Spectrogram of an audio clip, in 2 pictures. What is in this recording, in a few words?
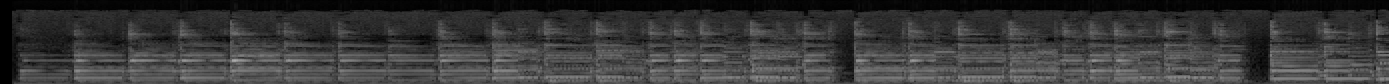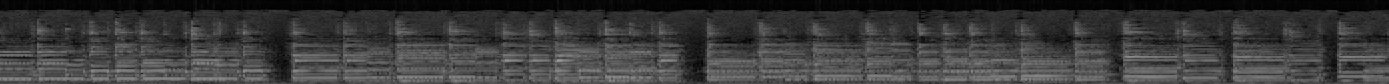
Disco glider, Guitar; Jolly Guitar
